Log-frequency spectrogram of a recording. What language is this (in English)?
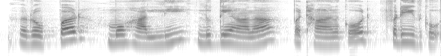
Punjabi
